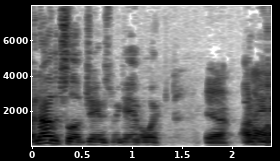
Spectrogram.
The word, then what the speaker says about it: McAvoy: And I just love James McAvoy. Yeah. I don't like the way you said his last name. How do you say it? Is it not McAvoy? Is it M-A-C? It's M-C. Okay, McAvoy. McAvoy.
